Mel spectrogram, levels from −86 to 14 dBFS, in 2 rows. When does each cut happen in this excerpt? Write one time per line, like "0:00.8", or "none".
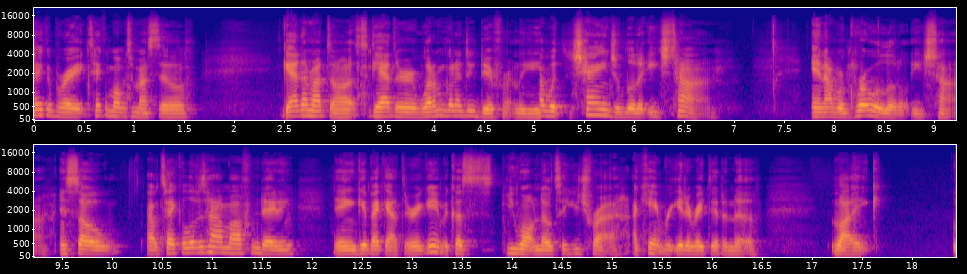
0:05.1
0:13.8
